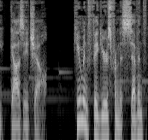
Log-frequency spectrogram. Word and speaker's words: Ghazal: The statues of Ghazal, pronounced Ghazal.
